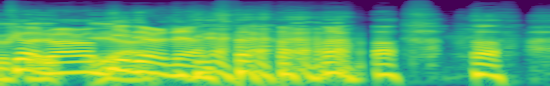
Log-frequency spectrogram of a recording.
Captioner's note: both laughing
